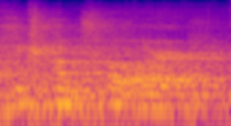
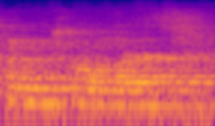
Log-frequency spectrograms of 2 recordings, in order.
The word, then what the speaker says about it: Comptroller: Um, controller. Can it be pronounced uh comproller? It can be pronounced controller. Uh, I only really hear it pronounced controller.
